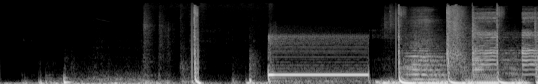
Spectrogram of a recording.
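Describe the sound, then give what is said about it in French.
An outgoing phone call to someone near Herstal gives a ringback tone: a single steady beep lasting about a second, preceded by a few soft clicks and followed by louder, noisier sound. “C'est parti, on en appelle une qui se trouve du côté de Herstal.”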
